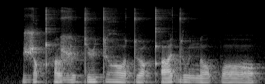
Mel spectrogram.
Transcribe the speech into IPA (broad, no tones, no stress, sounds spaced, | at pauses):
ʒ ʊ qʰ ʊ ʐ ʉ t ʉ t ɣ ɔ t u qʼ ə d u n ɔ p ɔ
